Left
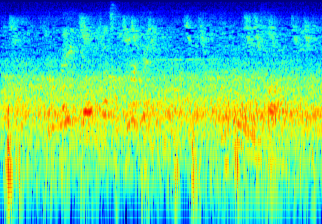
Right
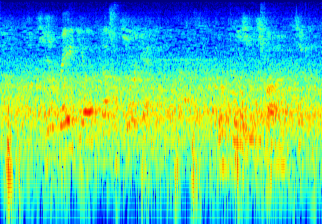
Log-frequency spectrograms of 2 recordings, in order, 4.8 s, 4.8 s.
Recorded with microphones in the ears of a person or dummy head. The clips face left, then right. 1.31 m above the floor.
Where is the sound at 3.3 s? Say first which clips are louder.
Even; 80° right, 3.5 m.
